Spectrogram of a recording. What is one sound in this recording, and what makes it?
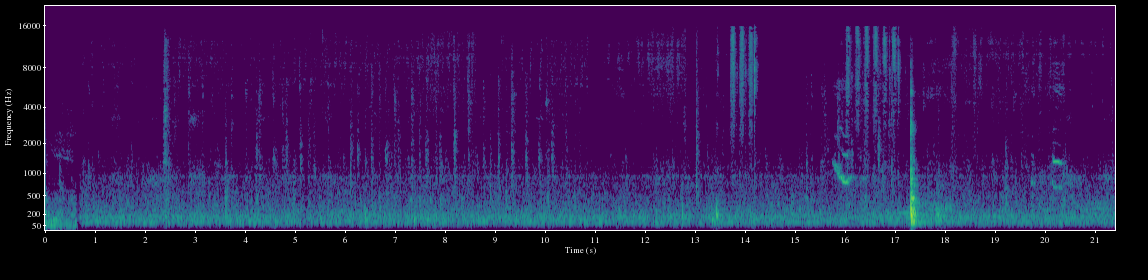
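A pad rubs and squeaks softly along a smooth surface.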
